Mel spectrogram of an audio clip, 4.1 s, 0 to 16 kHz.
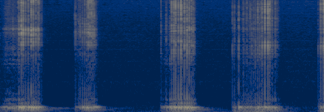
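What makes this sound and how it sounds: A wooden toothpick held in the fingers taps and scrapes the hollow metal mesh grille of an uncovered microphone. Five separated scratchy bursts are heard, the last cut off at the end, each a dense, low rumble around 170 Hz with a faint bright scraping edge. Brief silent gaps fall between them.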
